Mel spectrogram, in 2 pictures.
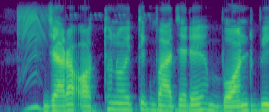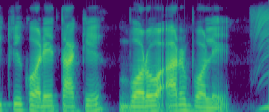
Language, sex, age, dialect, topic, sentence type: Bengali, male, 25-30, Northern/Varendri, banking, statement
